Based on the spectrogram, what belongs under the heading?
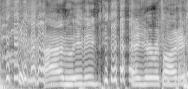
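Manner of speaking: high, very slow hammed-up wail; imitating a weepy farewell insult; mock crying exit. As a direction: stretch each word into a fake tearful whine. Mock farewell echoing the earlier outburst.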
